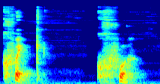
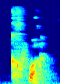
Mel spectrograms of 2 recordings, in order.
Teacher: Now this sound, as we discussed before, is like k followed by w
